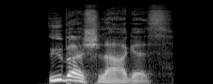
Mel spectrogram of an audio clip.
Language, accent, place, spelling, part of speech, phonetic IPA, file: German, Germany, Berlin, Überschlages, noun, [ˈyːbɐˌʃlaːɡəs], De-Überschlages.ogg
- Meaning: genitive singular of Überschlag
